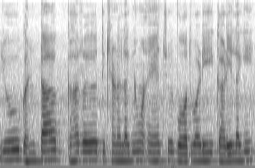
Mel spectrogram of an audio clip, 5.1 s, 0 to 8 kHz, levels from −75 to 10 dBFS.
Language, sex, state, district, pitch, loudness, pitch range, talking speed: Garhwali, male, Uttarakhand, Uttarkashi, 150 Hz, -18 LUFS, 145-160 Hz, 105 wpm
